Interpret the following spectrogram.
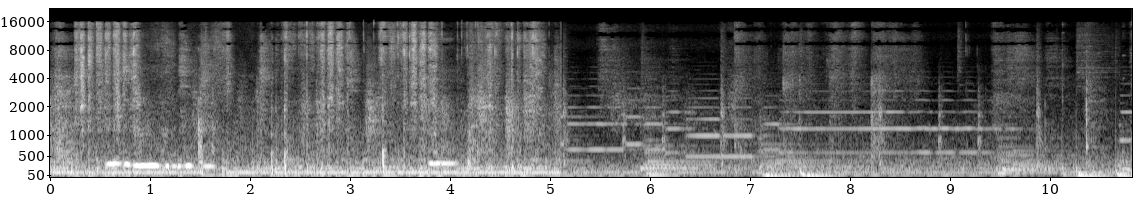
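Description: Kitchen knife cutting through a cooked ribeye steak on a plastic cutting board, a run of short scraping strokes. About halfway in, soft background music takes over.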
